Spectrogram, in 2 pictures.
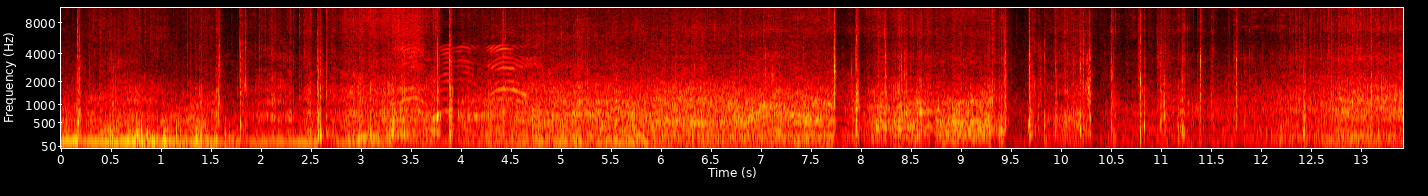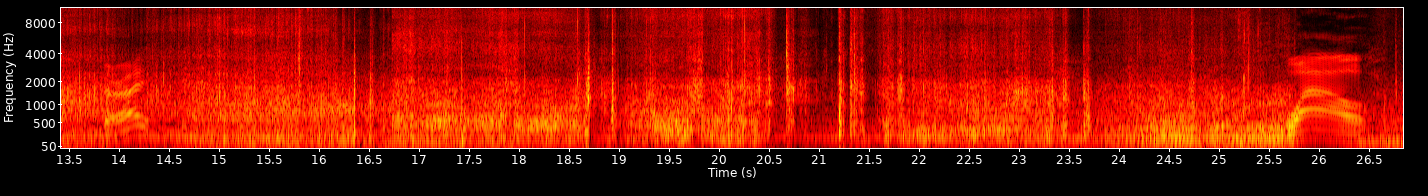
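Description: Skateboard wheels rolling over asphalt, with several sharp clacks of the board striking the ground.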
